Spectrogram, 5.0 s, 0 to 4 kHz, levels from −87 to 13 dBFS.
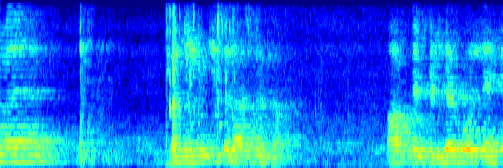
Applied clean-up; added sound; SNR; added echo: none; Water / Splash, splatter; 9 dB; reverberation time 0.8 s.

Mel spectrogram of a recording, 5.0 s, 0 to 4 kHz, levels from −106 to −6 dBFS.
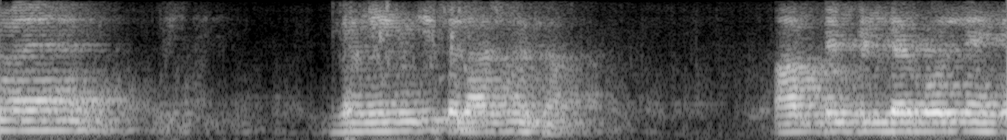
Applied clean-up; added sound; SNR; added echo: neural separator model SepFormer DNS4.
